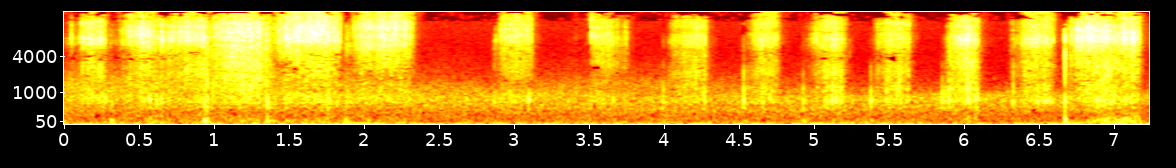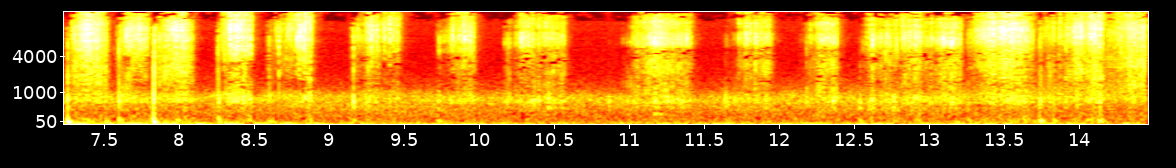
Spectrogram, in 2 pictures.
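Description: Fingertips of both hands scratch and rub the top of the hat on a stuffed plush Santa toy made of soft red and white fabric, using repeated short strokes. Each stroke gives a soft, brushy scratching burst with a bright hiss, falling into a loose, steady rhythm over a low, muffled rumble.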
